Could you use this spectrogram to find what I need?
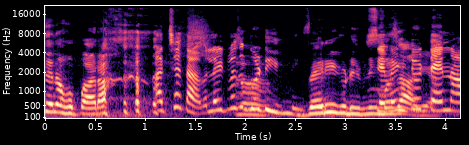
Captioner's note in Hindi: हंसी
